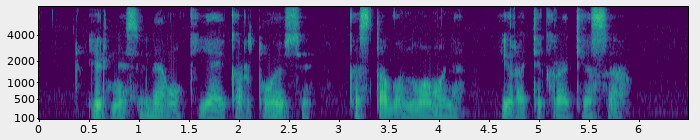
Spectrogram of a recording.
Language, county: Lithuanian, Panevėžys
